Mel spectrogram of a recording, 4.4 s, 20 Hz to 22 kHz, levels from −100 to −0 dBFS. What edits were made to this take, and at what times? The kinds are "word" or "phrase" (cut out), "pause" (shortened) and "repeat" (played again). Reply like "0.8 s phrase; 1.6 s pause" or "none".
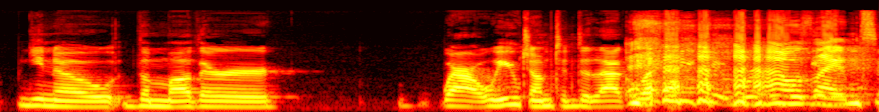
2.6 s word; 3.1 s phrase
